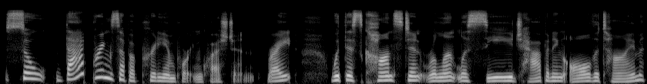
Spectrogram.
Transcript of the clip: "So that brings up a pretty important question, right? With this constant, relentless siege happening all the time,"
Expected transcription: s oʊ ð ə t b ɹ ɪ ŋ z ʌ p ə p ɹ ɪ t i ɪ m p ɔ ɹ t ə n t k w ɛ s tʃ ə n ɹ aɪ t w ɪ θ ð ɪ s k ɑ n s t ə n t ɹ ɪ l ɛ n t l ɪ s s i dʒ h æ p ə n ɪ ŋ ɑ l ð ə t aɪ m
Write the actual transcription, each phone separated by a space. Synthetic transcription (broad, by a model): s oʊ ð ə t b ɹ ɪ ŋ z ʌ p ə p ɹ ɪ t i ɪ m p ɔ ɹ t n k w ɛ s tʃ ə n ɹ aɪ t w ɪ ð ɪ s k ɑ n s t ə n t ɹ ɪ l ɛ n t l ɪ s s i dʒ h æ p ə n ɪ ŋ ɑ l ð ə t aɪ m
